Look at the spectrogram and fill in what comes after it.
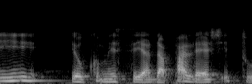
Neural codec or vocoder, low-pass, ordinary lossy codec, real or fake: none; 5.4 kHz; none; real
